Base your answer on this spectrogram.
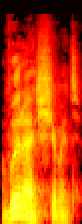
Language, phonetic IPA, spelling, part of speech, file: Russian, [vɨˈraɕːɪvətʲ], выращивать, verb, Ru-выращивать.ogg
- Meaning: 1. to grow, to raise, to cultivate 2. to breed, to rear, to raise 3. to bring up 4. to train, to prepare, to form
